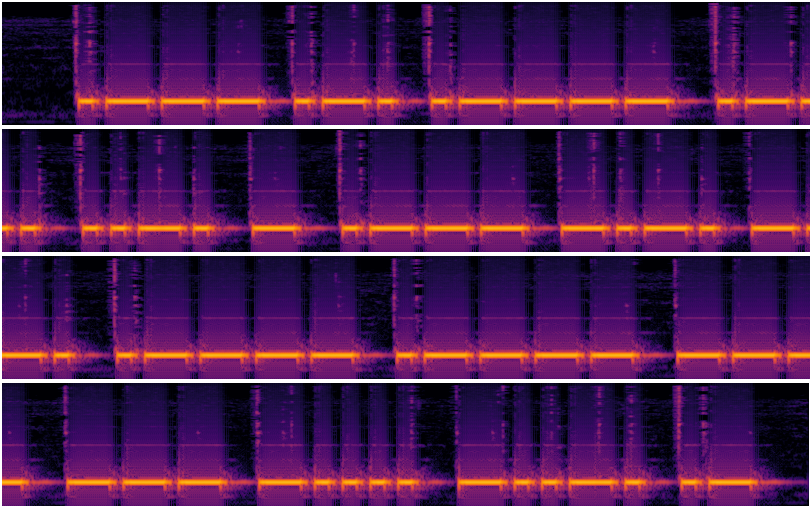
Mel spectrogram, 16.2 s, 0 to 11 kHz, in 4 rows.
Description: Morse code, heard as a keyed tone, about 18 wpm, 650 Hz. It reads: JR1LFT JCG 11OO6/A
